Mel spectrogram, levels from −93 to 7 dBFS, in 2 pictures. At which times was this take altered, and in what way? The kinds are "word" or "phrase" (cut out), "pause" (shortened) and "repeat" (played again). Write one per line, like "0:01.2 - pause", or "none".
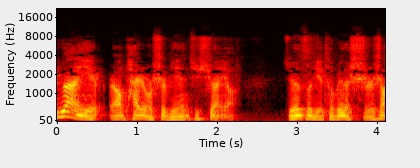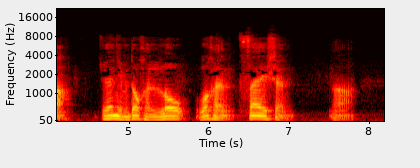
0:04.5 - pause
0:05.7 - pause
